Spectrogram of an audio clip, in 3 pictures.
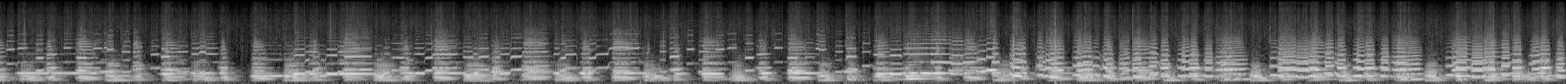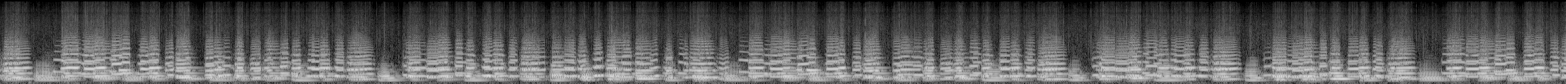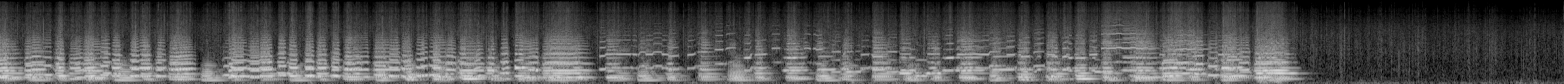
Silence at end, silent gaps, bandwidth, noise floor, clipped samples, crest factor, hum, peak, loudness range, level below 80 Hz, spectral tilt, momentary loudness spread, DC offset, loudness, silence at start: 0.25 s; none; over 20 kHz; -42 dBFS; under 0.1%; 14 dB; none; 0 dBFS; 3 LU; -50 dBFS; -4.5 dB/octave; 5 LU; under 0.1%; -14 LUFS; 0 s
